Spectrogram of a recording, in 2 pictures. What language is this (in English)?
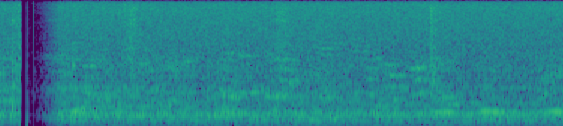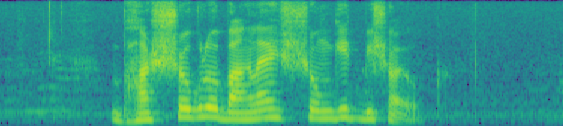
Bangla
